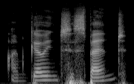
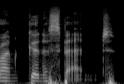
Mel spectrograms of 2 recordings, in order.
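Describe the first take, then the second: First: Going to is said in full, two words. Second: Going to is reduced to one word, gonna. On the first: "two ways to say it" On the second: "two ways to say it"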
